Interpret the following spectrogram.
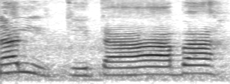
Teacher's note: کتاب تا کے پر کھڑی حرکات ہے اور یہ باریک کاف ہے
